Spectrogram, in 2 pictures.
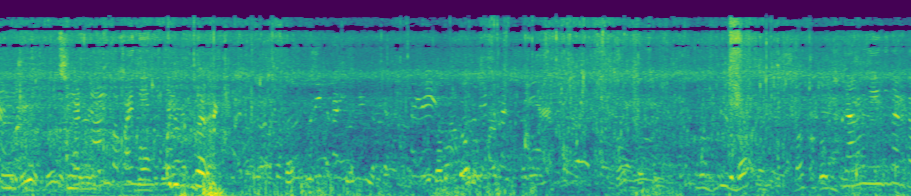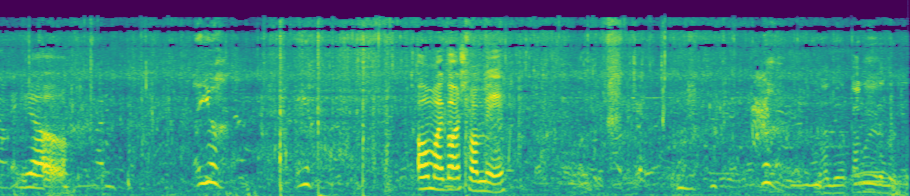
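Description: Water splashes and laps as people swim.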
